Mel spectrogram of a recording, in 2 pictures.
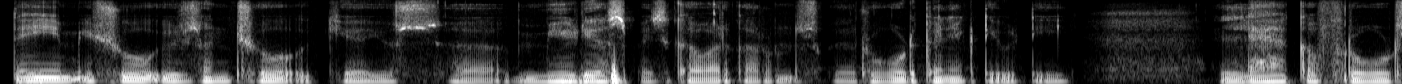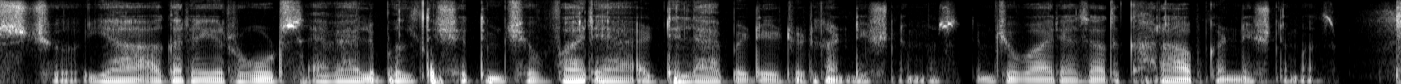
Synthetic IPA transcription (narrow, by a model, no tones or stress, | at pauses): t̪ɐimiʃuːjuzɐnt͡ʃʰukijusmiːɖijaːspɐzkɐʋɐɾkɐɾɐnd̪uskoiɾoːɖkɐnekʈḭʋḭʈḭː | lɛːkɐfɾoːɖst͡ʃʰṵjaːɐ̰ɡɐɾɐiɾoːɖsḛʋeːlɐbɐlt̪ɐt͡ʃʰit̪imt͡ʃʰiʋaːɾjaːɖilaːpiɖeːʈɪɖkɐɳɖiʃɐ̥nimɐzt̪imt͡ʃʰiʋaːɾjazʲjaːd̪akʰɐɾaːbkɐɳɖiʃɐ̥nimɐ̰z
